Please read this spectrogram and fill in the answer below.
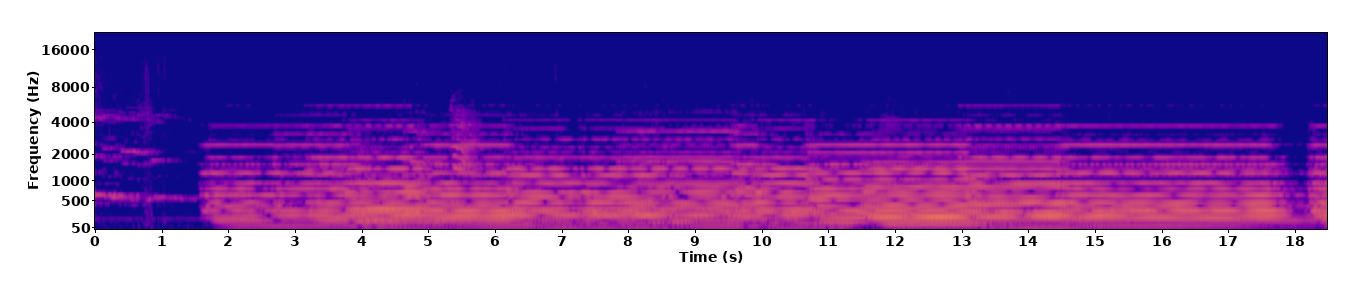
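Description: Church organ playing the introduction to a psalter hymn tune in held chords with moving notes. It starts about a second and a half in and breaks off briefly at the very end, before the singing.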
